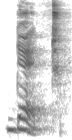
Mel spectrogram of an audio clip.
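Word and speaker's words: debt: तो इस प्रकार एम के बाद बी हो या बी के बाद टी हो तो बी रहेगा साइलेंट, इसको पढ़ेंगे बॉम्ब, इसको पढ़ेंगे कॉम, इसको पढ़ेंगे थम, इसको पढ़ेंगे डाउट और इसको पढ़ेंगे डेट।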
